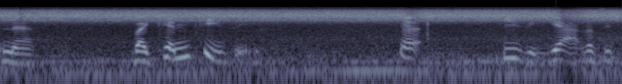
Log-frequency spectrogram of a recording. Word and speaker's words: Kesey: Yeah, Kesey, yeah, that's how you say his name.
